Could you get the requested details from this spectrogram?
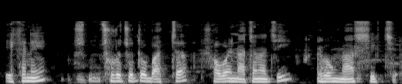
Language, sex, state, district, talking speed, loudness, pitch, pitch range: Bengali, male, West Bengal, Alipurduar, 150 wpm, -15 LUFS, 145 Hz, 130-165 Hz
